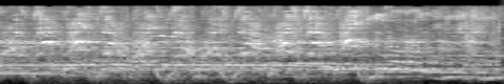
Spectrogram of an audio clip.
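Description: Hip-hop DJ scratching a vinyl record on a turntable: a sampled sound pushed back and forth under the hand, giving quick rising and falling pitch sweeps in fast succession.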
